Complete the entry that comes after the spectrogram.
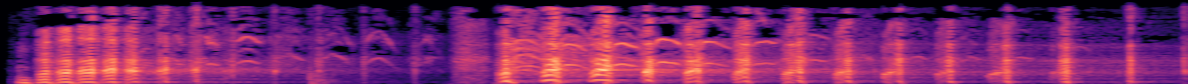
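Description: High-pitched laughter in quick, rhythmic bursts. One laugh fades away in the first second or two, and another louder fit of laughing starts about two and a half seconds in.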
